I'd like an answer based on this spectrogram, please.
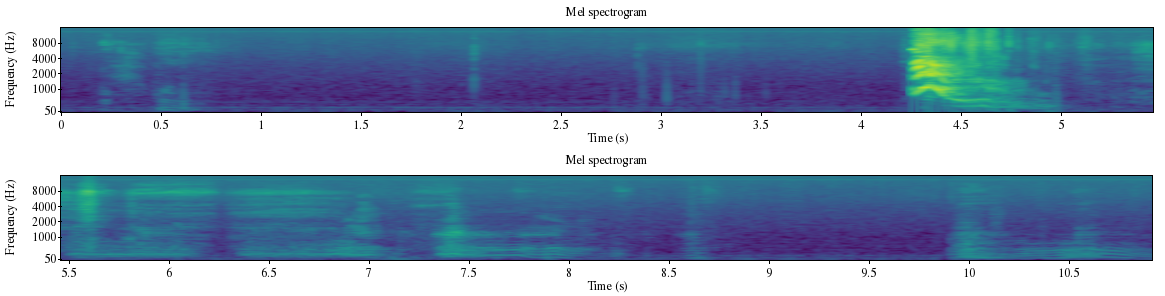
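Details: Dalmatian puppy playing with its own tail indoors: a sudden loud, sharp yelping bark, then several short bursts of low rough growling separated by brief silences.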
